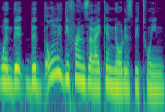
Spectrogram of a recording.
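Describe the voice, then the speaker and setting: Energetic in tone, a woman speaks with ordinary pitch variation over a quiet background, the sound dry and close with no echo. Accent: Venezuelan. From Venezuela. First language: Spanish. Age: 30s. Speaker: court interpreter. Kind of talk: interview.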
